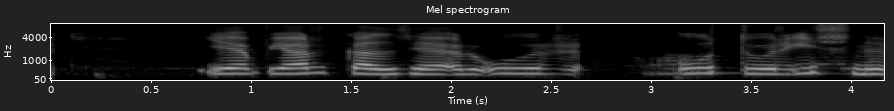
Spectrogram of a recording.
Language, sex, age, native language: Icelandic, male, 12, Icelandic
